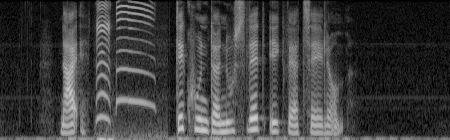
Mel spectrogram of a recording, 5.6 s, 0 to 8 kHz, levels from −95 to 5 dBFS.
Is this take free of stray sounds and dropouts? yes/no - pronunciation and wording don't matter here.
no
